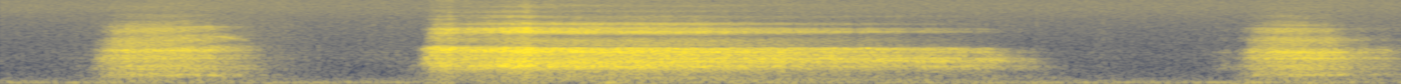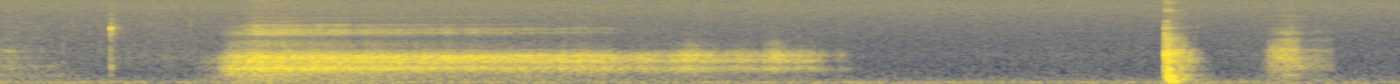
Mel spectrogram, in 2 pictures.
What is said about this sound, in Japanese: 吐息か。わかった。行くぞ。吐息を吹きかけられて興奮を催すフェチもあるとはな。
